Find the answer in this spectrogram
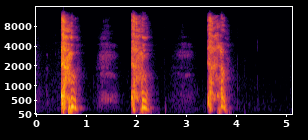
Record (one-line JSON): {"three_cough_length": "5.1 s", "three_cough_amplitude": 26923, "three_cough_signal_mean_std_ratio": 0.31, "survey_phase": "alpha (2021-03-01 to 2021-08-12)", "age": "45-64", "gender": "Female", "wearing_mask": "No", "symptom_none": true, "smoker_status": "Ex-smoker", "respiratory_condition_asthma": false, "respiratory_condition_other": false, "recruitment_source": "REACT", "submission_delay": "1 day", "covid_test_result": "Negative", "covid_test_method": "RT-qPCR"}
